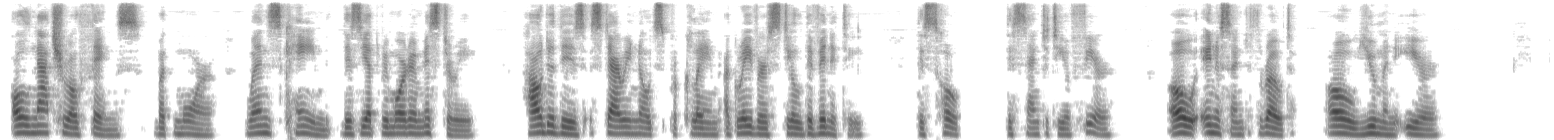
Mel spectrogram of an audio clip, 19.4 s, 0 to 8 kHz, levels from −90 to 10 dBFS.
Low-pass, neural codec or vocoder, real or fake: 7.2 kHz; none; real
